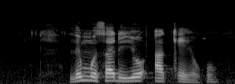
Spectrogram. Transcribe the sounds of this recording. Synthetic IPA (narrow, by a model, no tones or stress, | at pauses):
lɪmʊsadijoakʼɛːɣʊ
